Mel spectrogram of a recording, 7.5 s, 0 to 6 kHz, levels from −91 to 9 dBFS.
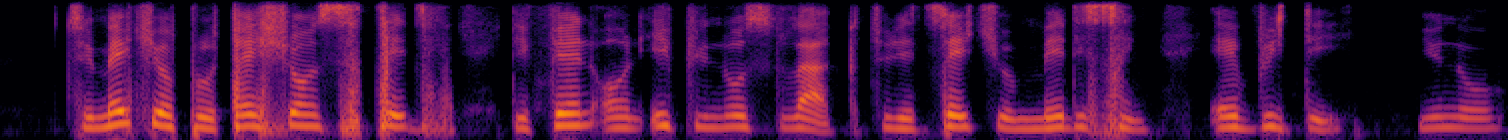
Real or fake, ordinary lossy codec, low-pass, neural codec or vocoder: fake; Opus, 16 kbps; 5.4 kHz; codec, 24 kHz, 1.2 kbps, DualCodec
